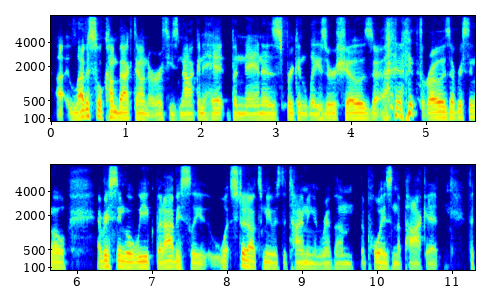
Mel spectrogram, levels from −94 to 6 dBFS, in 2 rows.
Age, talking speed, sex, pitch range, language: 20-39, 225 wpm, male, 90-110 Hz, English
